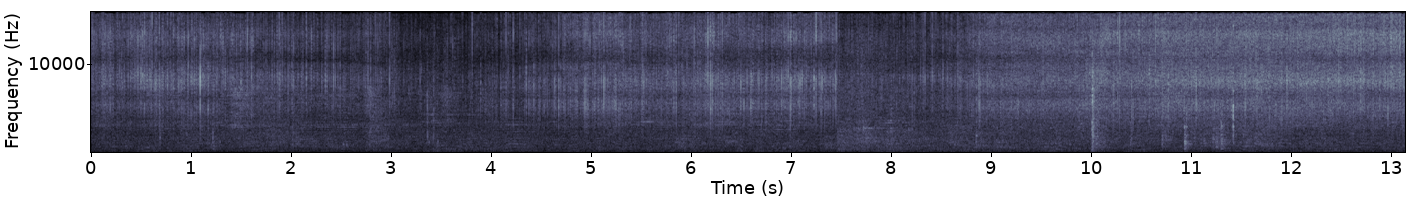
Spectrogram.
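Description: Bungeoppang batter sizzling in hot fish-shaped molds, a steady hiss, with a few sharp knocks near the end.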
